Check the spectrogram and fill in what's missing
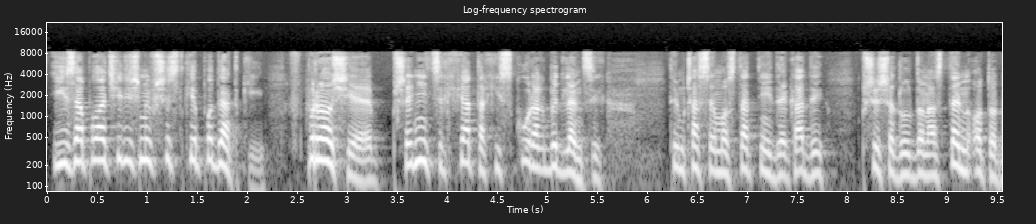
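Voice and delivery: wailing complaint. Acted. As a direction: cry out their misery. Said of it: "jęczała". (zawodząca skarga żony)

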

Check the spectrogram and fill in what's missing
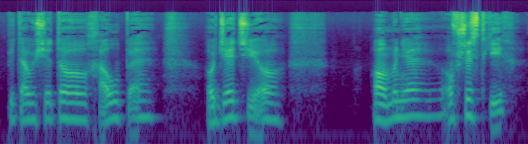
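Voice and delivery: high, halting question; timidly anxious. A narrator's reading. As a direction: edge toward the question with nervous pauses. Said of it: "zaczęła trwożnie".

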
